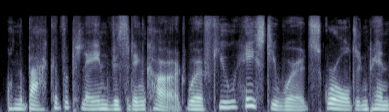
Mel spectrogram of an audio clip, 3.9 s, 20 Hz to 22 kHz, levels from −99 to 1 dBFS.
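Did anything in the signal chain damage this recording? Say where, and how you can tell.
Yes, a call bitrate drop from 0.34 to 2.41 s, at the network and codec stage. The connection's bandwidth estimate fell, so the Opus encoder was told to cut its rate from 32 to 16 kbps, bottoming out for about 1.3 s. With half the bits, each frame is quantised more coarsely, and the sound turns rough and watery. Once the rate returns to 32 kbps, the sound regains the cleaner 12 kHz call bandwidth.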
